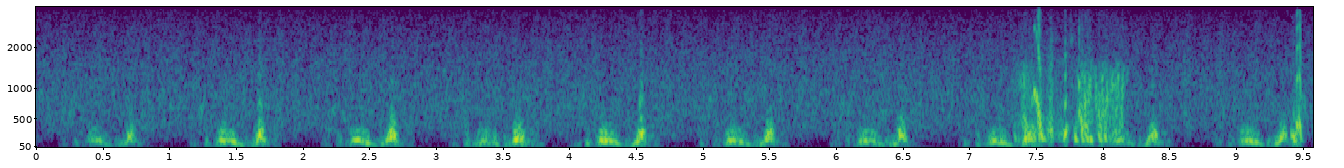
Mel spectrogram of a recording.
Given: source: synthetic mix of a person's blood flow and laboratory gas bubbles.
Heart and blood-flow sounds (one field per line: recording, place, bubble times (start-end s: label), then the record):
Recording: Doppler ultrasound of blood flow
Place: precordium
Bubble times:
7.32-8.19 s: bubbles
9.38-9.52 s: bubbles
From the record:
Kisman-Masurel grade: 223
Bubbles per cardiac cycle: several, 3 to 8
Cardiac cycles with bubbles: 10 to 50%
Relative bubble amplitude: loud (0.450 to 0.775)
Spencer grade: 2 (many but less than half of the cardiac periods contain bubble signals, singularly or in groups)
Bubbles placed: anywhere in the cardiac cycle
